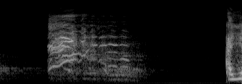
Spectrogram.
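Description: Brief high-pitched laughter from the congregation, starting about half a second in and lasting about a second.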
